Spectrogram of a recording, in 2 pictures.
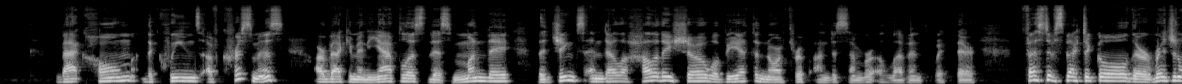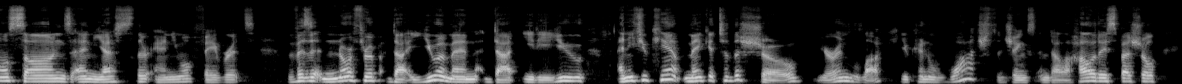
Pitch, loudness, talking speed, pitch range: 135 Hz, -17 LUFS, 155 wpm, 115-165 Hz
